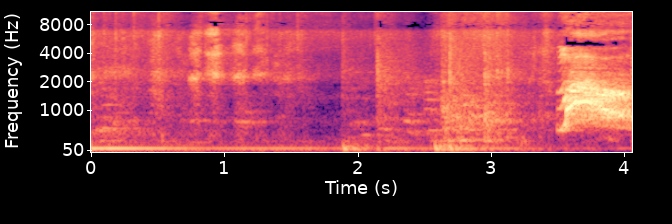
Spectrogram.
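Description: Indistinct voices with a couple of knocks, then a loud, high cry near the end.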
